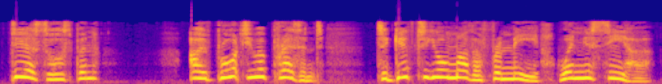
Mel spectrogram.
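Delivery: loud, high, carrying call; loud and clear so he hears; loudest voice. Acted. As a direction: speak up loudly to a deaf old owl. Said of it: "she said in her loudest voice".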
